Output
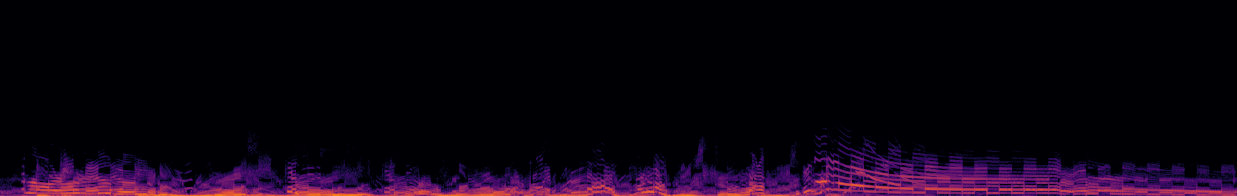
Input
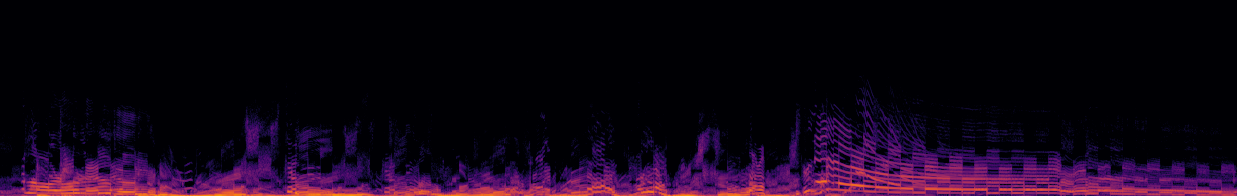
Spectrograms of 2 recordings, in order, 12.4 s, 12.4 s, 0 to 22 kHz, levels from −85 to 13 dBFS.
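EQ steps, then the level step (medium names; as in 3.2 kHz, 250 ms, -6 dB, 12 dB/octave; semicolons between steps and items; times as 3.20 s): distance through air 220 m; -3.5 dB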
